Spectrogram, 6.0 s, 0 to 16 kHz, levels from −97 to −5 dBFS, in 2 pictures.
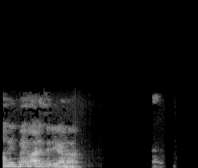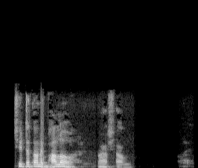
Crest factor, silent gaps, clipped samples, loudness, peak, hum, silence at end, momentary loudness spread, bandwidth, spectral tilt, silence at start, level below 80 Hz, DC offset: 22 dB; 1.60-2.26 s, 2.51-2.57 s, 2.70-3.17 s, 5.10-5.14 s, 5.21-5.62 s; under 0.1%; -23 LUFS; -2 dBFS; none; 0.15 s; 16 LU; 7.6 kHz; -6 dB/octave; 0.05 s; -54 dBFS; under 0.1%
